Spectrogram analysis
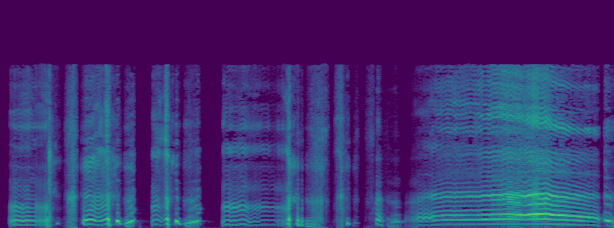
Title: Just Born Baby Crying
